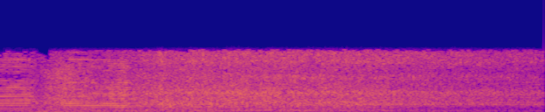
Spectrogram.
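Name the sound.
truck driving past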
